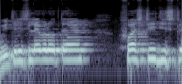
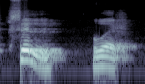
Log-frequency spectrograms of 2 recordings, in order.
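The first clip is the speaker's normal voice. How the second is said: Silver slowly split, सिल held, वर falling; stressed first syllable; 4 semitones lower, much slower than usual. Shown as a demonstration. Teacher showing a trochee to students, silver stressed on सिल. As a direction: stretch सिल in silver, pause before वर. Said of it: "ये stress level है और ये unstress level है".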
